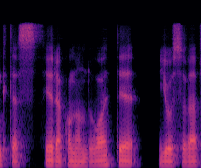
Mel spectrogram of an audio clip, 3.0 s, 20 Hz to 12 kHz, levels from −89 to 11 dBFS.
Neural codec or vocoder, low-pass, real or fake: codec, 16 kHz, 0.7 kbps, FocalCodec; 7.2 kHz; fake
